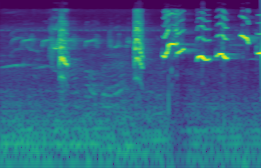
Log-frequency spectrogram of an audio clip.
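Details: Singing magpie-robin calling out a rival: faint thin whistles and two noisy bursts, then a fast series of clear, sharp whistled notes dipping and rising, steady low hum beneath.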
